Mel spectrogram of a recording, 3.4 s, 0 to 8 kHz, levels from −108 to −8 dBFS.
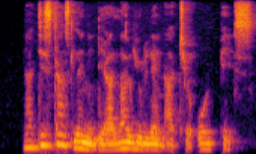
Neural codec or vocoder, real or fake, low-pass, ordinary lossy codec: none; real; none; none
